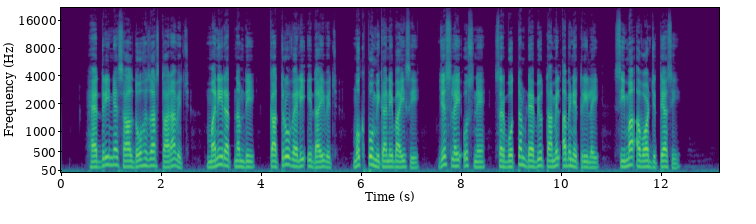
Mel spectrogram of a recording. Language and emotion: Punjabi, neutral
